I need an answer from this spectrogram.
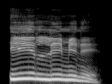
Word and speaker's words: Limine: The way you should pronounce it from the Latin. In limine.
